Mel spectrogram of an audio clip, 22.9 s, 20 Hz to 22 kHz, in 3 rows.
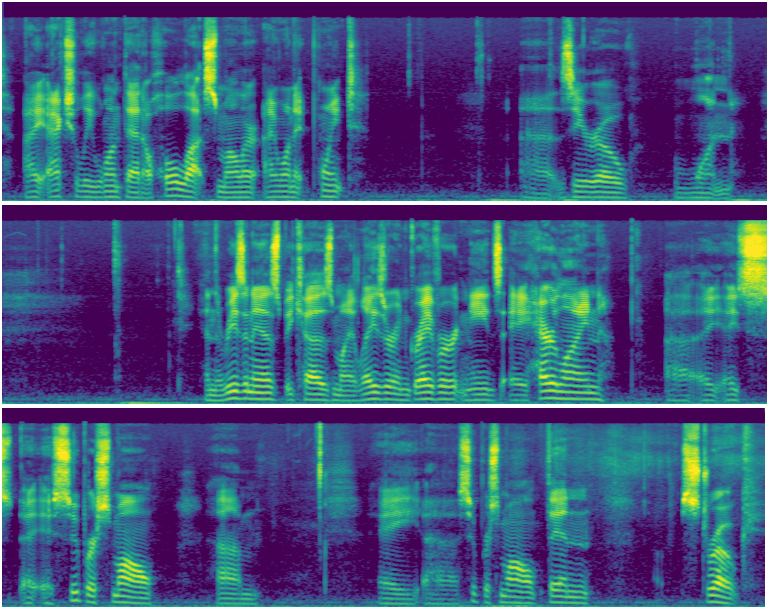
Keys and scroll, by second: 4.1 0, 4.8 ., 5.5 0, 7.2 l, 8.8 Return.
